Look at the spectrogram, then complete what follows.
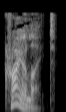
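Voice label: "cryolite", British English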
